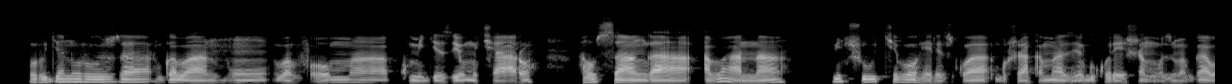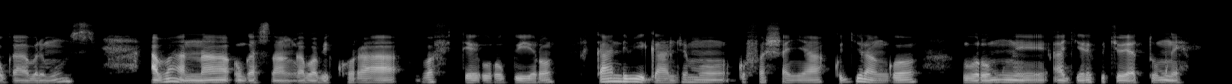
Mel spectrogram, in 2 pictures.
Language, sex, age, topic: Kinyarwanda, male, 25-35, health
